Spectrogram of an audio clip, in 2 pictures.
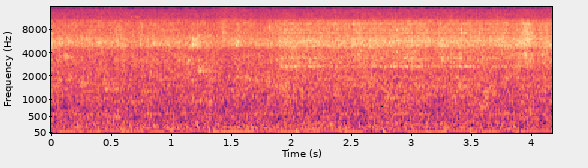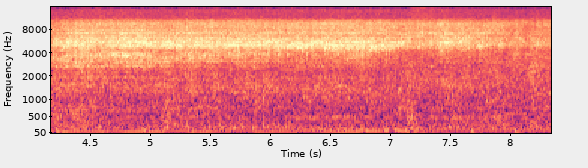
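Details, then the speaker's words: Newly installed Navien NCB 240 boiler at start-up: rushing, gushing water with sputtering air pockets as trapped air is purged from the baseboard heat loop coil. "yeah still got some air in a coil just a final journey for the purging"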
